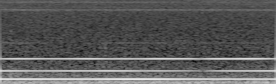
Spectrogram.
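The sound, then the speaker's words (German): A blacksmith's newly made S-shaped metal bow is struck to test it for cracks, ringing with a bright, pure, sustained tone, several clear overtones humming steadily for a few seconds with no voices. “Der helle, reine Klang bestätigt ihm, dass sein Bogen keinen Riss hat.”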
